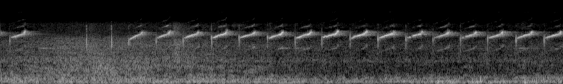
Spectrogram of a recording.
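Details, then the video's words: Prinia in natural surroundings delivering the 'klik klik' call: a steady, regular stream of high, rising-then-falling click notes, roughly four per second, over faint background noise. "Prenjak Klik Klik Gacor Suara Alam"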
